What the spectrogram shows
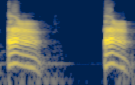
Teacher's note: زمن أع أطول من زمن أق، وأقصر من زمن أش أه أف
